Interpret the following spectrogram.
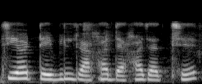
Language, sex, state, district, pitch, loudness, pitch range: Bengali, female, West Bengal, Alipurduar, 230 Hz, -16 LUFS, 210-250 Hz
